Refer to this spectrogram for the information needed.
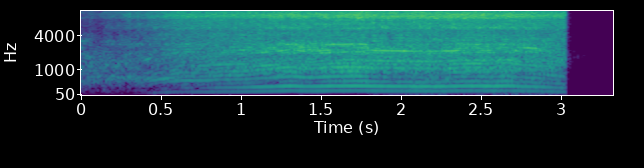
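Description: A chainsaw revs up and cuts steadily through wood for about three seconds, doing chainsaw joinery, loud, with a strong droning whine that rises slightly before stopping abruptly.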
